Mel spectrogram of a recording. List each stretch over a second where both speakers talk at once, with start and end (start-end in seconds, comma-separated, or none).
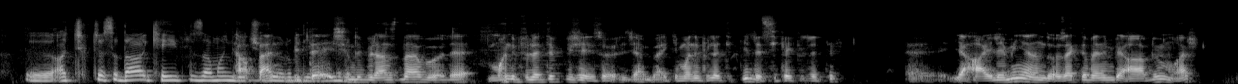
2.3-3.6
